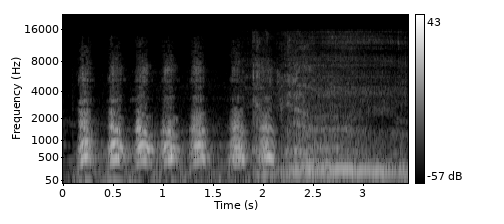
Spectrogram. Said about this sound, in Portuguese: Até que ela ouviu um latido muito, mas muito alto, acompanhado de um rosnado.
